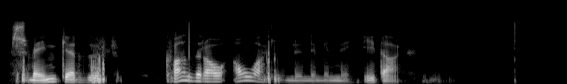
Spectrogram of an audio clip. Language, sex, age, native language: Icelandic, male, 30-39, Icelandic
